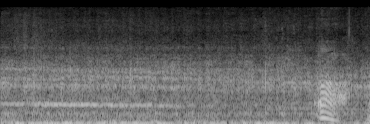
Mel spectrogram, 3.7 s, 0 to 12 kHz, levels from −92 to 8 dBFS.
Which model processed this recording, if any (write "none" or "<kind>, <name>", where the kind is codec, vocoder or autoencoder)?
vocoder, Vocos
